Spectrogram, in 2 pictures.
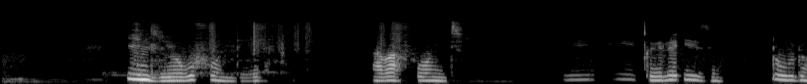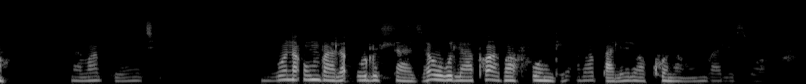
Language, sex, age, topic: North Ndebele, female, 36-49, education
